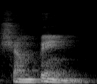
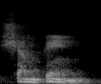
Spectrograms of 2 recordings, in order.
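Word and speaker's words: champagne: अगला शब्द ले सकते हैं शैंपेन। सी एच ए एम पी ए जी एन ई शैंपेन बड़ी विचित्र स्पेलिंग लगती है।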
